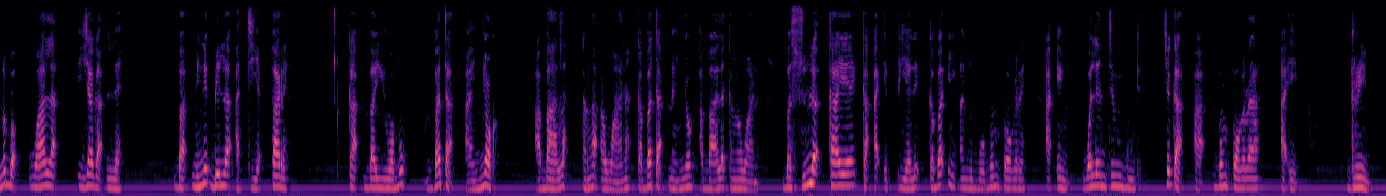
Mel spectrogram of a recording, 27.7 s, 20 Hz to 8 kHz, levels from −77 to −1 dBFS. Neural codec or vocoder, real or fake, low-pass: autoencoder, 48 kHz, 128 numbers a frame, DAC-VAE, trained on Japanese speech; fake; 7.2 kHz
